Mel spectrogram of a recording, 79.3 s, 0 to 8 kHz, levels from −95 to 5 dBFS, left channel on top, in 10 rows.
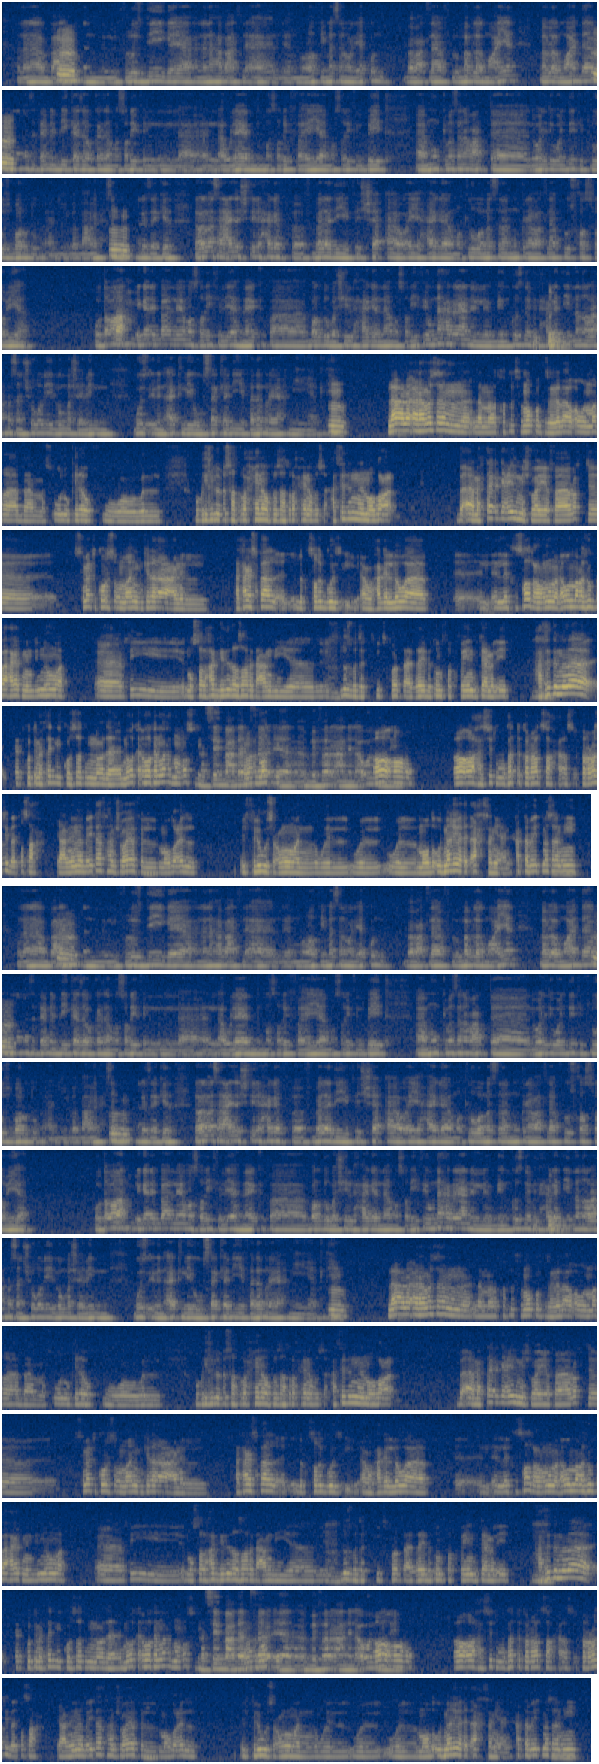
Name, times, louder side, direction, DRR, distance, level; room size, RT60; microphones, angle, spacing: voice 1, 0.2-24.2 25.0-36.3 59.8-60.1 62.6-62.9 66.1-68.8 73.3-73.4 78.7-79.0, right 1 dB, 5° right, 1.4 m, -41 dB
voice 2, 30.9-31.3 36.1-36.3 36.9-41.8 42.3-44.9 45.7-48.3 48.6-50.3 50.7-53.3 53.6-56.4 56.8-60.4 60.7-62.3 62.6-66.1 66.7-67.0 68.4-68.9 69.5-74.0 74.6-79.1, left 6 dB, 90° left, 0.4 m, -32 dB
3.7 x 2.4 x 4.5 m
head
